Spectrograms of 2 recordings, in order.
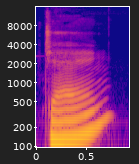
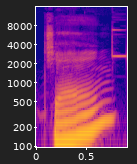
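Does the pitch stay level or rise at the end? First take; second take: rise; rise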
